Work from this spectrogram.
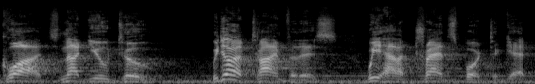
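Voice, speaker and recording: Gravelly old battle-hungry alien fighter, slow, blunt, widely swinging pitch, game dialogue over music. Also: male voice, animated, sharp tone, full character voice. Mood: gruff, exasperated. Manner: blunt, curt. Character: gruff old male Krogan alien warrior, battle-hungry, sardonic. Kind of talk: video game voice acting. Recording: music behind the voice.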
